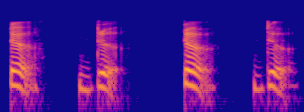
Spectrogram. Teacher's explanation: contacts the alveolar ridge, the gums just behind the teeth, as in t, d, n और ल। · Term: एल्वियोलर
